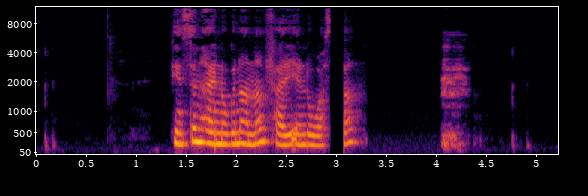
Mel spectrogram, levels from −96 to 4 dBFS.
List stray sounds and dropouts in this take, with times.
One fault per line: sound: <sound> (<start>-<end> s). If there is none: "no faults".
sound: dropout (2.9-3.1 s)
sound: throat clearing (4.0-4.4 s)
